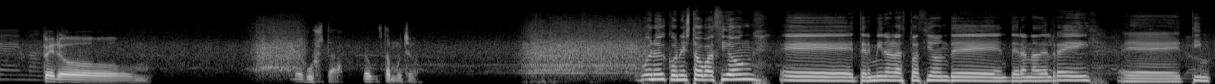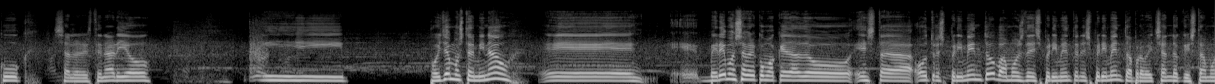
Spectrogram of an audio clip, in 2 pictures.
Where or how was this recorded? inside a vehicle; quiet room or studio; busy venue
busy venue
